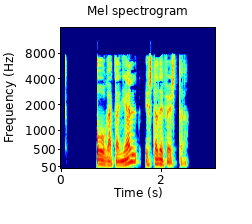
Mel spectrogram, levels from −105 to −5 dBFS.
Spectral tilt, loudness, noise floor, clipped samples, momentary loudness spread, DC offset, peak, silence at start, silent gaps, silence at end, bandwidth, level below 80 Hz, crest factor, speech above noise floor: -4.5 dB/octave; -19 LUFS; under -90 dBFS; under 0.1%; 9 LU; under 0.1%; 0 dBFS; 0.7 s; 1.60-1.68 s; 0.6 s; 8.2 kHz; -50 dBFS; 20 dB; over 71 dB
